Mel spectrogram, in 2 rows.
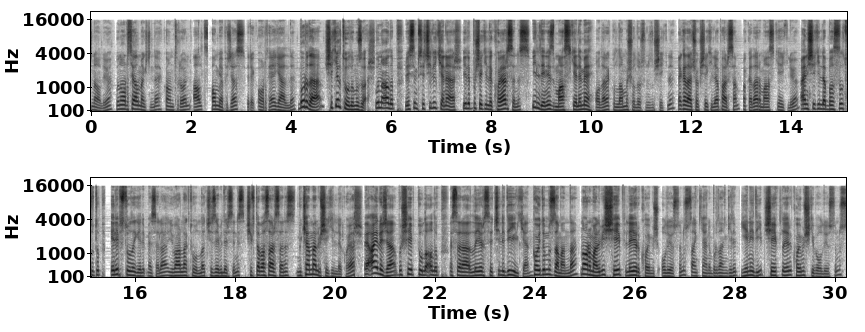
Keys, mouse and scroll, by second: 2.3 ctrl+alt+Home, 20.4 shift+click, 27.1 right click.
